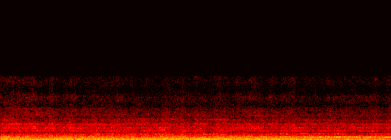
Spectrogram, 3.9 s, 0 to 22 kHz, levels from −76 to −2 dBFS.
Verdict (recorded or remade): recorded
